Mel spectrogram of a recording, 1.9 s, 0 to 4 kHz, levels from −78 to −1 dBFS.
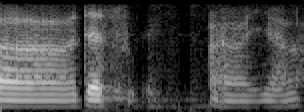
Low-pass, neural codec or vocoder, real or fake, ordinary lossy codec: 3.6 kHz; none; real; none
